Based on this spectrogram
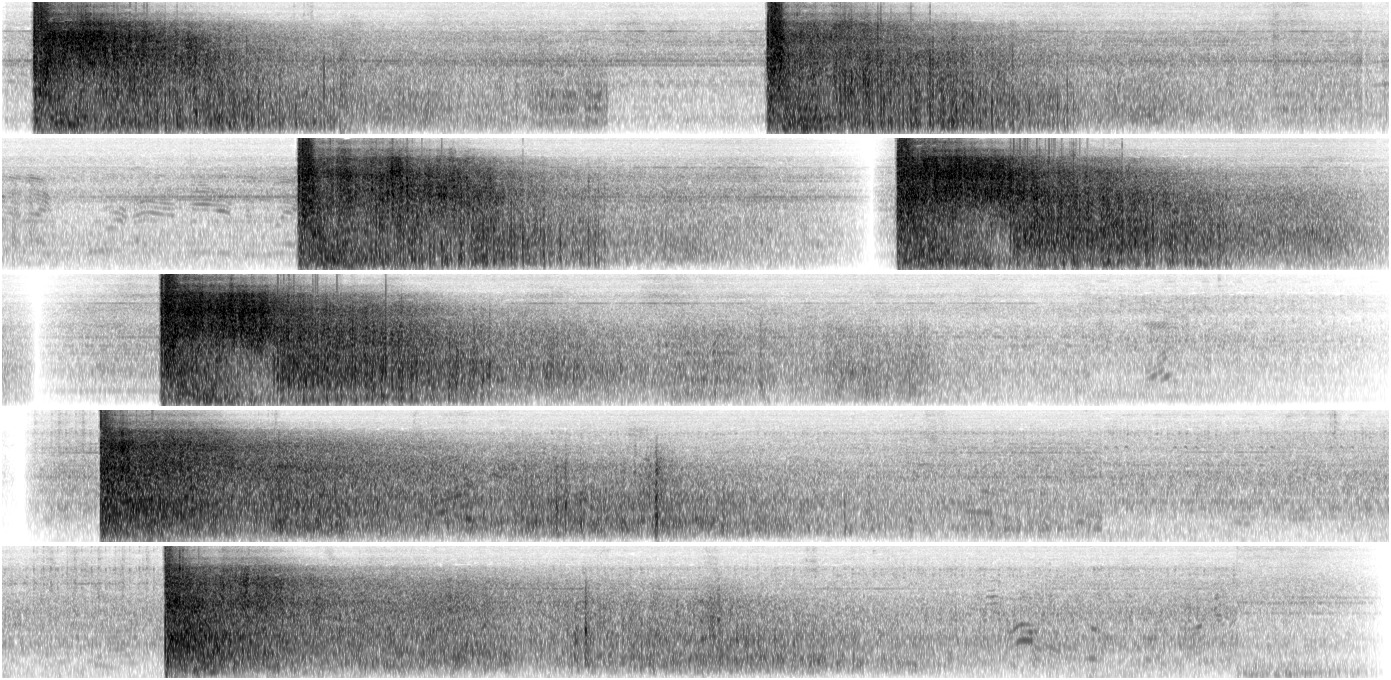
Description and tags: Tanks Shooting
Tank shots fired on a training range.
tank, military, shooting, army, powerful, explosive, military-strike, explosion, bang, strike, ka-boom, live-fire, boom, technology, training, fire, kaboom, weapon, shot, attack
